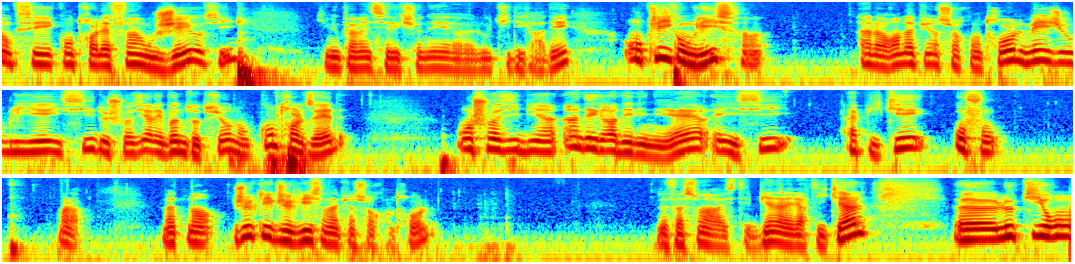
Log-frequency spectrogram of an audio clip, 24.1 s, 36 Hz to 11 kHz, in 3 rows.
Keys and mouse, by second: 1.8 g, 4.9-6.6 drag, 10.1 ctrl+z, 12.6 click, 16.1 click, 17.8-21.1 drag, 23.7 click.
